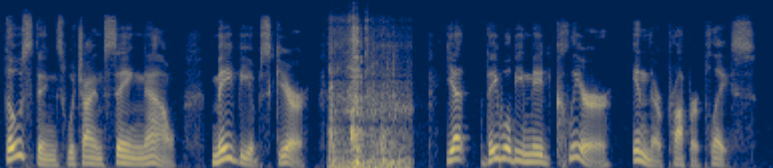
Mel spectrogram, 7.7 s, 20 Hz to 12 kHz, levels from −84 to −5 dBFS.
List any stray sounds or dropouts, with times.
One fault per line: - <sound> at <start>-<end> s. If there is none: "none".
- squeak at 3.3-4.1 s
